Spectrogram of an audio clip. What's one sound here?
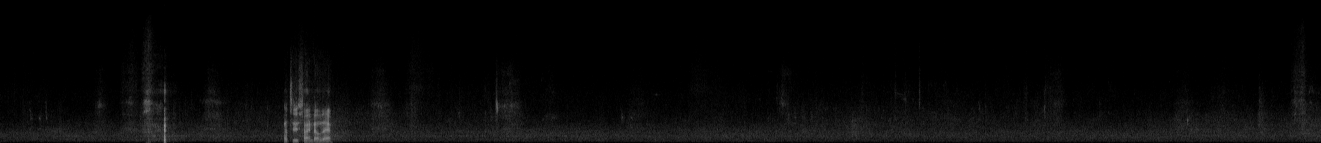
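A dog sniffs around a hole in the snow.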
